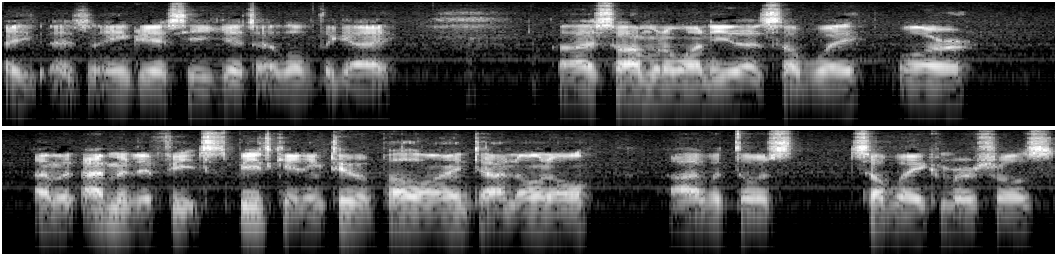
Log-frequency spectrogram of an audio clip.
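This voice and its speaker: A man with an American accent speaks fairly quickly at a fairly low pitch. His intonation is monotone and flat over noticeable background noise. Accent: slight Canadian-like. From Upper Peninsula of Michigan, US. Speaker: student. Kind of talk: class assignment video presentation. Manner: casual, with many fillers.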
